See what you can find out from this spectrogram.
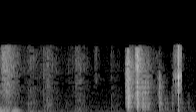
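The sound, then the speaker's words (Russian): A die is thrown: after a soft low rustle, a few sharp, bright clicks come in quick succession, and one last crisp tap follows a moment later. “Кубик кинь, кстати.”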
